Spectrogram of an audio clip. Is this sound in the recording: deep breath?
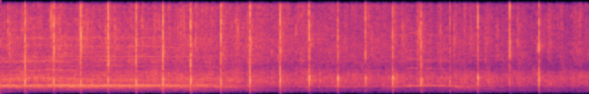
no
